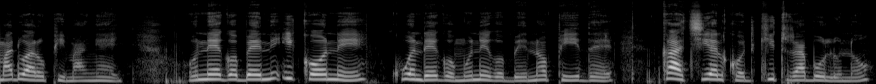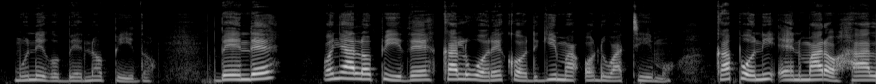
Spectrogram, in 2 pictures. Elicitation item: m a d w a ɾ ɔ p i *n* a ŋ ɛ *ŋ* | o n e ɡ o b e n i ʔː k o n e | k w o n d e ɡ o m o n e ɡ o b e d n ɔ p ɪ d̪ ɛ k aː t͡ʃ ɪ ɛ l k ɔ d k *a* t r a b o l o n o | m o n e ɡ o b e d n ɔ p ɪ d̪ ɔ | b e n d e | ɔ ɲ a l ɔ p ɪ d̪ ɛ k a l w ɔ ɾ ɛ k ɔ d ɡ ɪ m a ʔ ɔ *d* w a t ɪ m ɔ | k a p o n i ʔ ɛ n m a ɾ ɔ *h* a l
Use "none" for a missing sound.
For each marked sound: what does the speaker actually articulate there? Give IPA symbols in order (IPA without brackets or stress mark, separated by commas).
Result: m, ɲ, i, d, h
